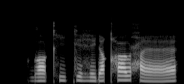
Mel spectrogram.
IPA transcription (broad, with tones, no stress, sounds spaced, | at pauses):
ɡ ɒ˨˩˦ kʰ i˨˩˦ k e˨ ɦ e˨ ɾʲ e˥˩ qʰ uː˦˥ ħ æː˨˩˦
